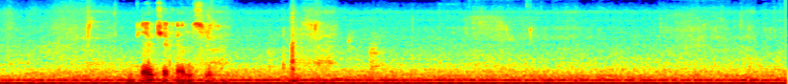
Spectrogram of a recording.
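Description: A knife taps on a wooden board.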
